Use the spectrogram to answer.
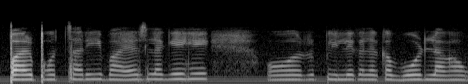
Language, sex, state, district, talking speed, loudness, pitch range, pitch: Hindi, female, Jharkhand, Jamtara, 165 wpm, -28 LUFS, 220-230 Hz, 225 Hz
